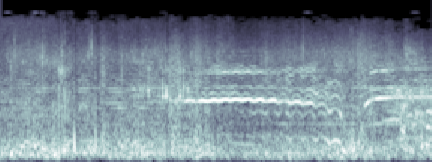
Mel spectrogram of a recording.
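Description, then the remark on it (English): A horse neighs loudly, a long wavering whinny followed by a shorter rising call, over a busy background that sounds like hoofbeats clattering on the ground. “The horses here are faster or stronger and a great deal wilder than we are used to.”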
